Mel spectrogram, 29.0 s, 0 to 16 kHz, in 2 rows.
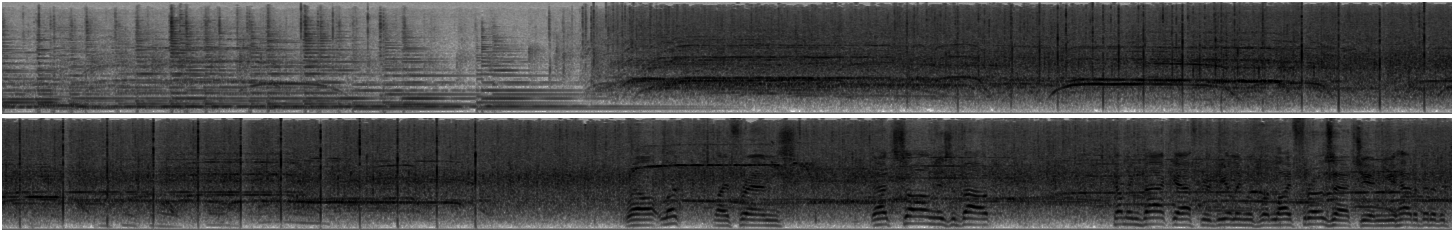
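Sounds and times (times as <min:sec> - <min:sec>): whoops and shouts: 0:02.2 - 0:03.4, 0:06.0 - 0:19.4
audience clapping: 0:05.5 - 0:29.0.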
